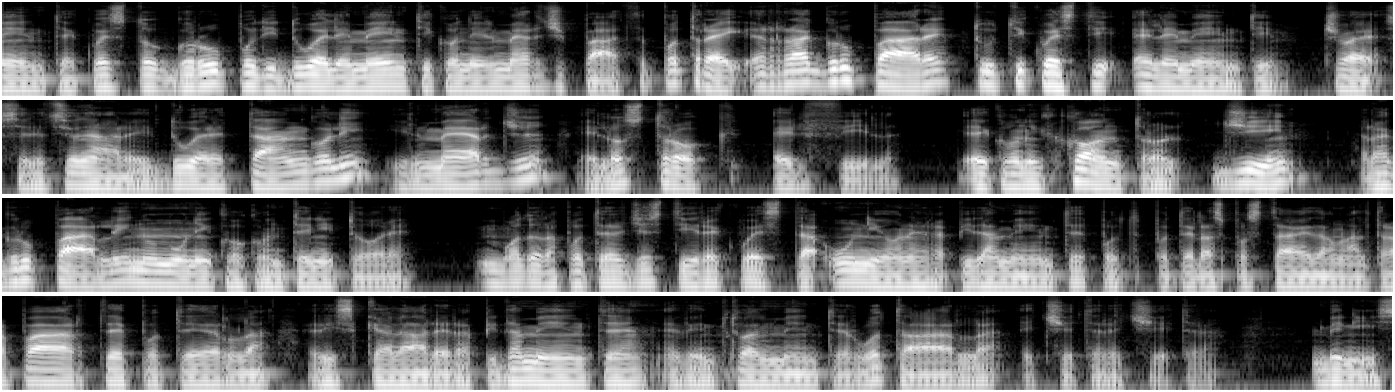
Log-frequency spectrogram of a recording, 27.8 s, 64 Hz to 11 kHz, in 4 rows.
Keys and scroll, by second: 13.2 super+g.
